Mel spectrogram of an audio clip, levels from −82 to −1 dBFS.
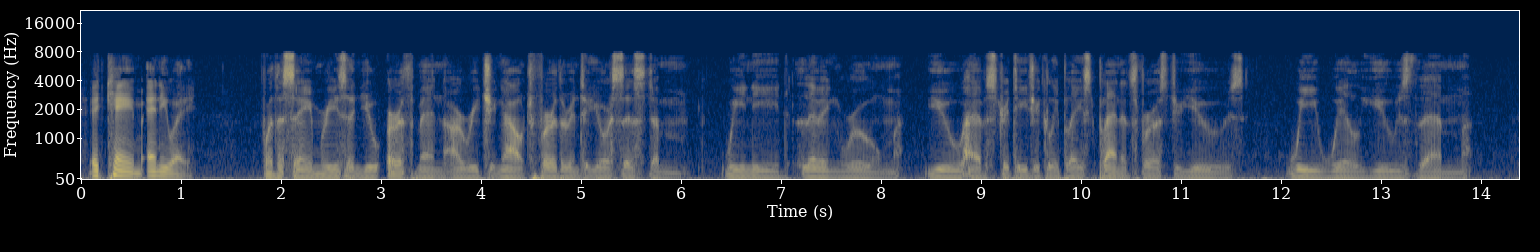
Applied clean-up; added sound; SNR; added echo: none; none; none; none.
